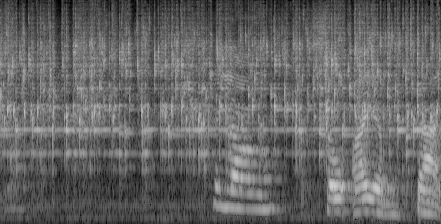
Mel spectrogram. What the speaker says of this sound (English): that is the sound of my oil sizzling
